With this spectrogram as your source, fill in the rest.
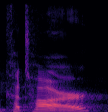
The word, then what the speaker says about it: Qatar: who are living in Qatar um gutter if you know how to pronounce it correctly um with their billions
